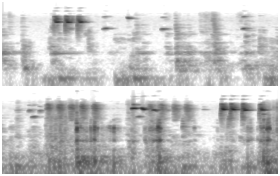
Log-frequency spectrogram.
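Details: European goldfinch of the Major form singing its breeding voice: scattered high thin notes early on, then a dense run of buzzy, twittering bursts with sharp high tones, over steady low hum and clicking.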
